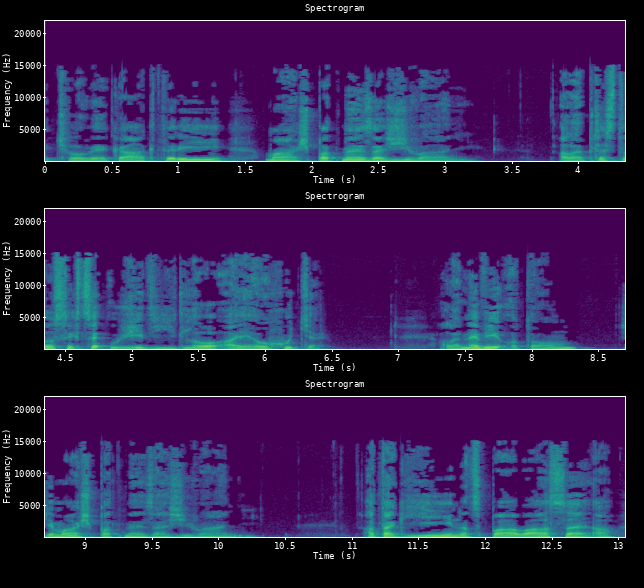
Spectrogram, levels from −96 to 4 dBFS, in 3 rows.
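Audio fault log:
No fault is heard in this speech clip.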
